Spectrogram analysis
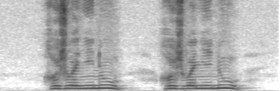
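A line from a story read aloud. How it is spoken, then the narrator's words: Shouting. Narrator (French): cria Banks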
